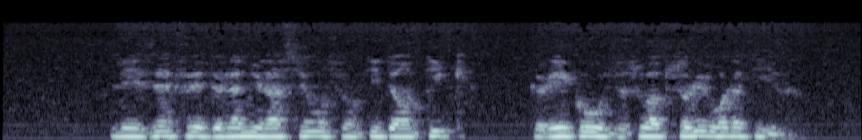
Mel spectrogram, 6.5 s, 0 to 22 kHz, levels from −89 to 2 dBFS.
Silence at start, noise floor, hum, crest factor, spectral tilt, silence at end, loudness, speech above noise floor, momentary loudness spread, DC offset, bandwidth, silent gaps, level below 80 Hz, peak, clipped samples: 0.85 s; -59 dBFS; none; 16 dB; -9.5 dB/octave; 0.5 s; -20 LUFS; 40 dB; 11 LU; under 0.1%; 4.4 kHz; none; -48 dBFS; -4 dBFS; under 0.1%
